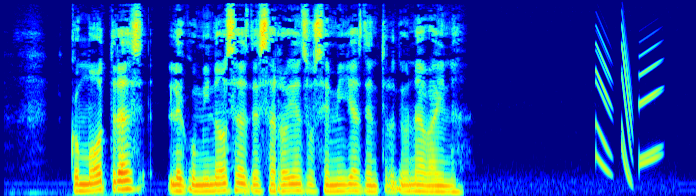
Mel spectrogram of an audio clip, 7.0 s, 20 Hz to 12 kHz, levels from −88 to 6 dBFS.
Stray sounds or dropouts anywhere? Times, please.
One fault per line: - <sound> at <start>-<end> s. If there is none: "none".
- chirp at 6.0-6.7 s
